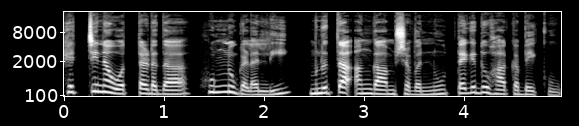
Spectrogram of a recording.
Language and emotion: Kannada, neutral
